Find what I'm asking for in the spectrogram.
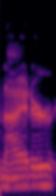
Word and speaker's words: eider: Now, your research is the population genomics of an Arctic seabird, the majestic common eider. Is that how you say it? As an eider sea duck? – Yeah, exactly. Yeah.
